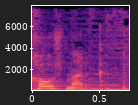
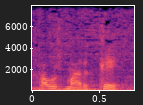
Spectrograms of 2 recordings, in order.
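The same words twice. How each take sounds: First: The name is pronounced in an English way. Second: The name is pronounced in a French way. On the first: The speaker calls it wrong. "Creo que no es inglés" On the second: The speaker calls it right. "Es francés"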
